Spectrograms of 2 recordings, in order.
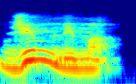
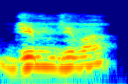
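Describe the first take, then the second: First: The second part begins with an N sound. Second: The second part begins with a J sound. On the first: The speaker calls it right. "Correct pronunciation is जिमनिमा" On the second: The speaker calls it wrong. "बहुत से लोग इसका pronunciation गलत बोलते हैं"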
